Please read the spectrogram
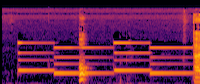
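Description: Home video intercom door chime playing its two-note high-then-low ding-dong twice, signalling a caller at the entrance. A single short, loud sound cuts in about one and a half seconds in.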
